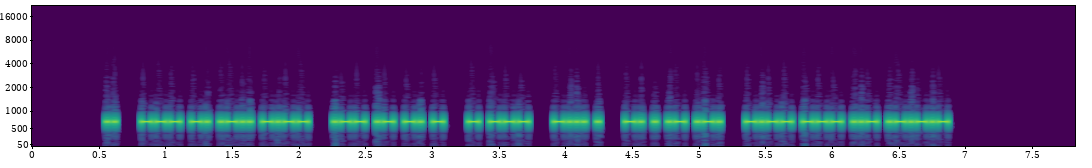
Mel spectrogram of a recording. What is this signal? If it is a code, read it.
Morse code, heard as a keyed tone, about 44 wpm, 700 Hz. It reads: I ONLY WANT TO BE NEAR YOU.
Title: Sentences from Top 1000 Words - Review Part 1 - 45wpm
